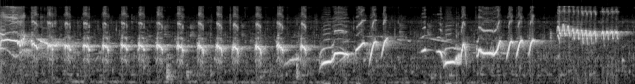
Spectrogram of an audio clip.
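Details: Provocation song of a white-rumped shama for captive shamas: a fast steady series of repeated chip notes, then rising whistled slurs and a closing high buzzy trill.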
